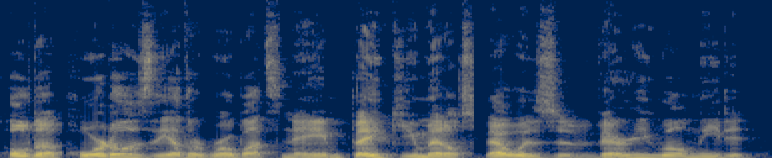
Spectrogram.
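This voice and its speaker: A man's voice: on the high side, sing-song, moderate pace, over loud music. A man giving casual off-the-cuff reaction commentary as he watches a video.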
